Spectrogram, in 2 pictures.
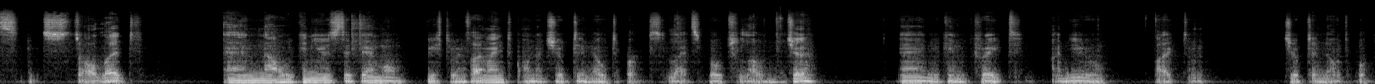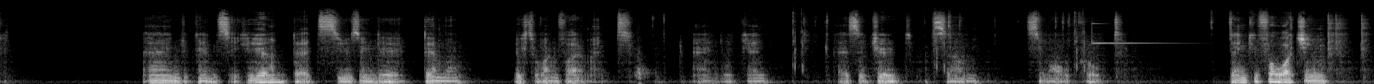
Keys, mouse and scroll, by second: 7.8 click, 12.0 click, 20.3 click, 21.0 click, 26.8 shift+Return, 26.8 typing.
